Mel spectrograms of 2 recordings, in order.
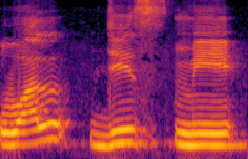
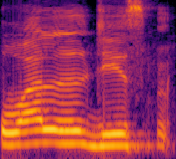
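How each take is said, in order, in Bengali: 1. শব্দগুচ্ছটি m-এর পরে একটি ছোট স্বরধ্বনি দিয়ে শেষ হয়। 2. শব্দগুচ্ছটি একটি হালকা m ধ্বনি দিয়ে শেষ হয়।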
